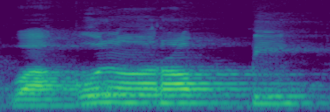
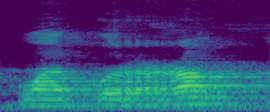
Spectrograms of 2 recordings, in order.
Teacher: Nah, lam bertemu ro, tidak boleh wa qul rabbi, langsung wa qur rabb, langsung masuk tasdid, idgham berarti tasdid ke huruf ro, lamnya lebur. Wa qur rabbirhamhuma kama rabbayani shaghira, ya.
